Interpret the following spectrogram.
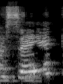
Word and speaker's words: Passaic: Passaic. Woo! Yes. Yes. Oh my gosh. Although you're pronouncing it, I think this is a pregnant bride hiding behind a big bouquet.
